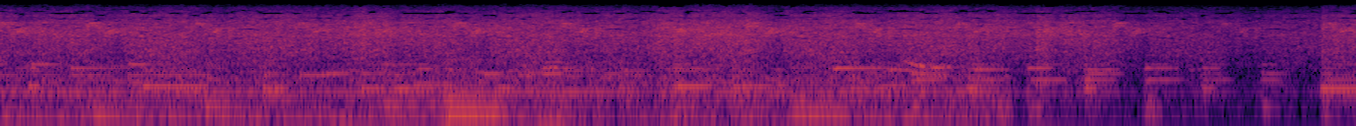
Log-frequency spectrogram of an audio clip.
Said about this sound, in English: If that's raining outside, come on in, guys. I don't want anybody out there.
